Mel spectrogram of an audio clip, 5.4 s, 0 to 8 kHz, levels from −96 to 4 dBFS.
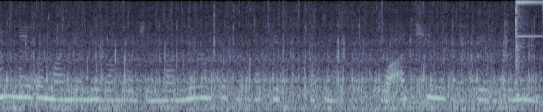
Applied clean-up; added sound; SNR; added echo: none; Boiling + Microwave oven; 0 dB; none.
